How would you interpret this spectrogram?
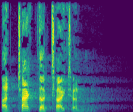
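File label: attack, male; smite; anhur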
